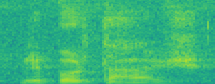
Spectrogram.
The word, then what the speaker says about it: رپورتاج: رپورتاج. اس میں بھی ژ کی آواز جی سے نکل رہی. جی کا جو تلفظ ہے یہاں پر وہ ژ کا ہے.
